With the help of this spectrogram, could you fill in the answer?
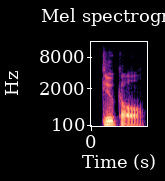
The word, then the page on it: ducal: American English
